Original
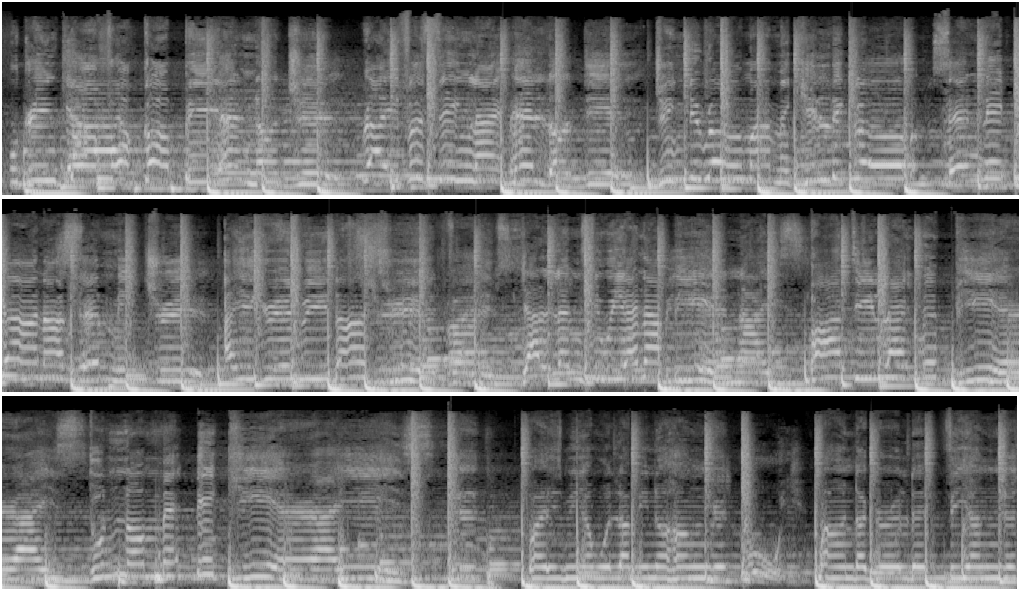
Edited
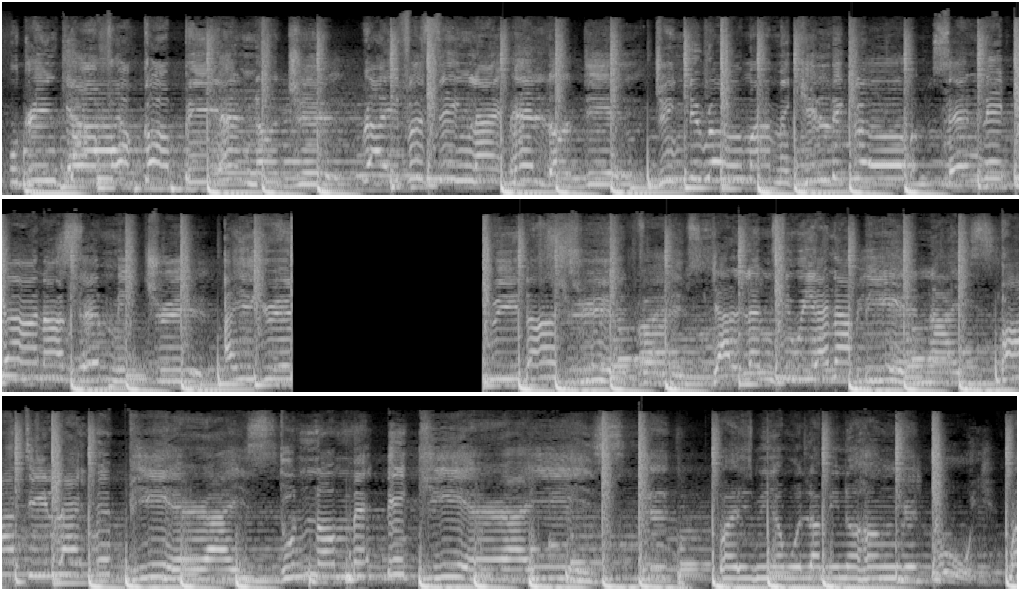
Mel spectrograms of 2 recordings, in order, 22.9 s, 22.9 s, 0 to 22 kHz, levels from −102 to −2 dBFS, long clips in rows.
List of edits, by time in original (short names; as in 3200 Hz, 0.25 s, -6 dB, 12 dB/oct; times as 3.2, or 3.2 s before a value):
9.8 insert silence 1.43 s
